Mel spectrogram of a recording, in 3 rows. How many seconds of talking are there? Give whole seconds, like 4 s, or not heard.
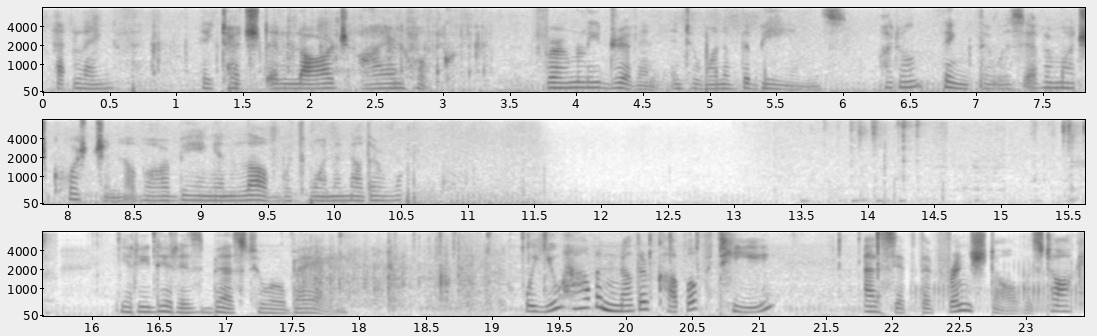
17 s.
